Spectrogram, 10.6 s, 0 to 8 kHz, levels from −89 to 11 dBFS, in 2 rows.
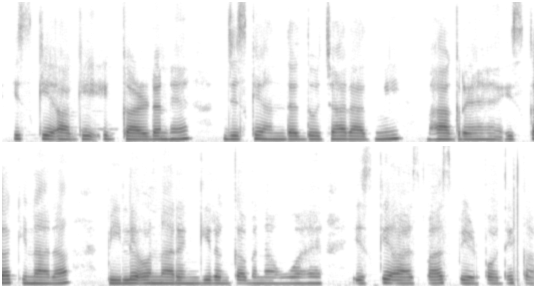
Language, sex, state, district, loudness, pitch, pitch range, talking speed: Hindi, female, Uttar Pradesh, Gorakhpur, -38 LUFS, 185 Hz, 180-195 Hz, 165 wpm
